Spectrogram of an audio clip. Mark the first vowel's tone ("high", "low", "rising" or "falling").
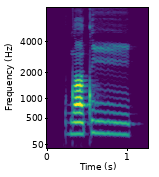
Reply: low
